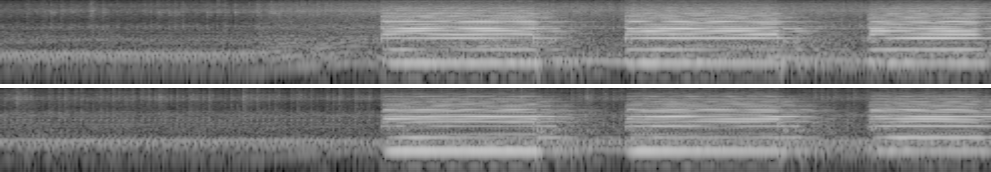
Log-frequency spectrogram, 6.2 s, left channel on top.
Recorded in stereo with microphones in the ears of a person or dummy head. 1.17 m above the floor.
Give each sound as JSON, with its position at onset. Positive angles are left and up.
{"t": 2.4, "sound": "a siren", "side_deg": 75, "distance_m": 9.5}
